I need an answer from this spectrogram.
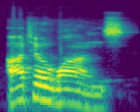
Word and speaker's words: Otto Wanz: I can't even pronounce his name, Otto Schwartz. Oh, what was his last name, Zeus? Otto Wanz.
